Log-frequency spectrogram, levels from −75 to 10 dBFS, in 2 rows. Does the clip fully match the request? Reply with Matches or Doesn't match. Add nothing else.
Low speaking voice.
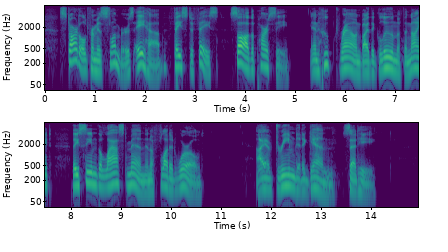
Matches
